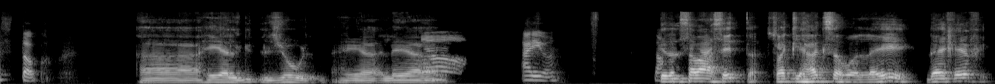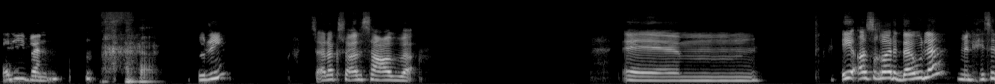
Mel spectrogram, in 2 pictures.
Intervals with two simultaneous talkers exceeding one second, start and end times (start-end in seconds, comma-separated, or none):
none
